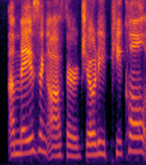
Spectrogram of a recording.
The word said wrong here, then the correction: Picoult: or Picou. Picoult. I never knew how to say her last name, but Jodi Picoult is great, great author.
